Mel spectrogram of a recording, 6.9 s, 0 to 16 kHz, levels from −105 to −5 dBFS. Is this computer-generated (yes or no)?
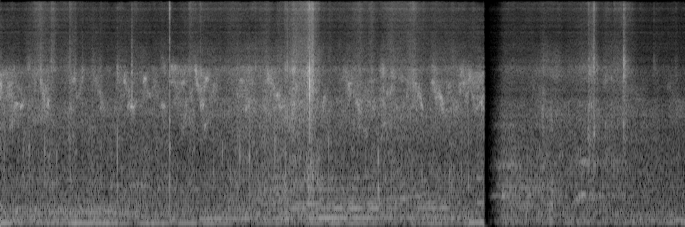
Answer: yes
